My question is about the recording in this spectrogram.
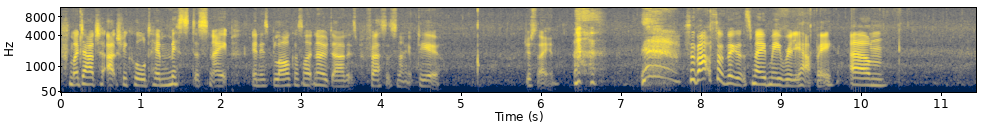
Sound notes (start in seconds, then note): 5.5 tongue pops; 6.4 laughs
